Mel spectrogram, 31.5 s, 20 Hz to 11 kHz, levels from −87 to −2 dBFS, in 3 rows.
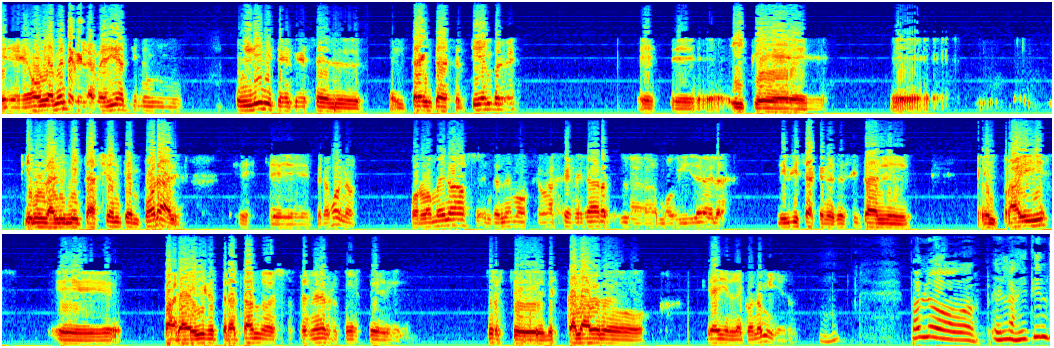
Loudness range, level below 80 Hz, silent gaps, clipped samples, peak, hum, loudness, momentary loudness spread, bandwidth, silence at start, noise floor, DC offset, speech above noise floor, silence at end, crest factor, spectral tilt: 5 LU; -40 dBFS; none; 0.3%; 0 dBFS; none; -10 LUFS; 14 LU; 10.5 kHz; 0 s; -46 dBFS; under 0.1%; 37 dB; 0 s; 10 dB; -5 dB/octave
